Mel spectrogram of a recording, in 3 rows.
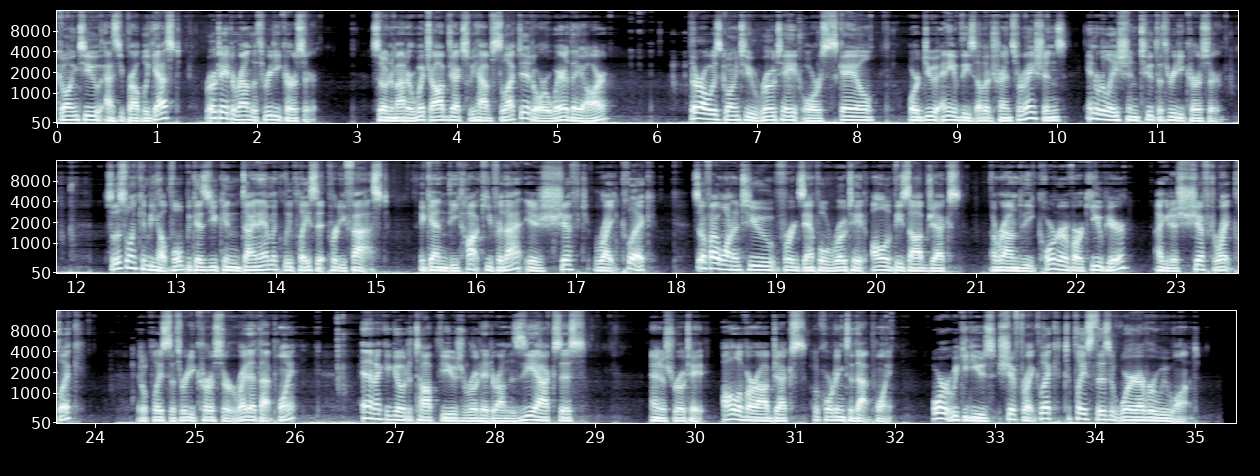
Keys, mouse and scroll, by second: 1.6 r, 4.1 middle click, 5.1 g, 6.2 r, 7.8 s, 11.9 ctrl+z, 16.8 middle click, 17.8-18.2 scroll up 1, 18.3 middle click, 18.7-20.4 scroll up 2, 20.4 middle click, 23.8 shift+right click, 24.4 middle click, 25.3 scroll down 2, 25.6 middle click, 26.0 scroll down 1, 26.4 KP_7, 27.0-27.7 scroll down 1, 27.7 r, 32.8 shift+right click, 33.5 shift+right click, 34.2 r.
